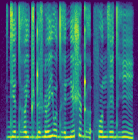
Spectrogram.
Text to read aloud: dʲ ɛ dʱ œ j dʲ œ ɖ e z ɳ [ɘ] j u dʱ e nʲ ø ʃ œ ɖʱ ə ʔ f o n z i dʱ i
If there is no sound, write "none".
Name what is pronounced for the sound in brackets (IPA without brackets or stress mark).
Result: ø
